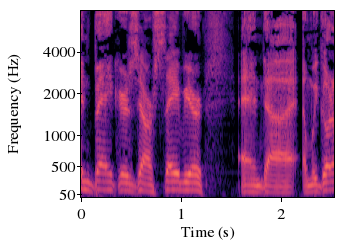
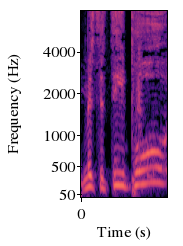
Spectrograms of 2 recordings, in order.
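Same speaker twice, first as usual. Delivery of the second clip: put-on very high-pitched small little-kid voice; 10 semitones higher than usual. Retelling greeting a famous tv guy as a kid: little kid from the projects. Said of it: "I talk like a little kid from the projects".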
